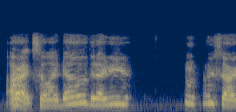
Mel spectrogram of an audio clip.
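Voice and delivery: words stretched through a real yawn. Real, not acted. Teacher yawning mid-sentence while setting up the table. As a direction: talk through a yawn you can't hold back. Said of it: "I don't know why I'm yawning".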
